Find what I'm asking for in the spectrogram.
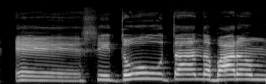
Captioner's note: speaking Spanish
